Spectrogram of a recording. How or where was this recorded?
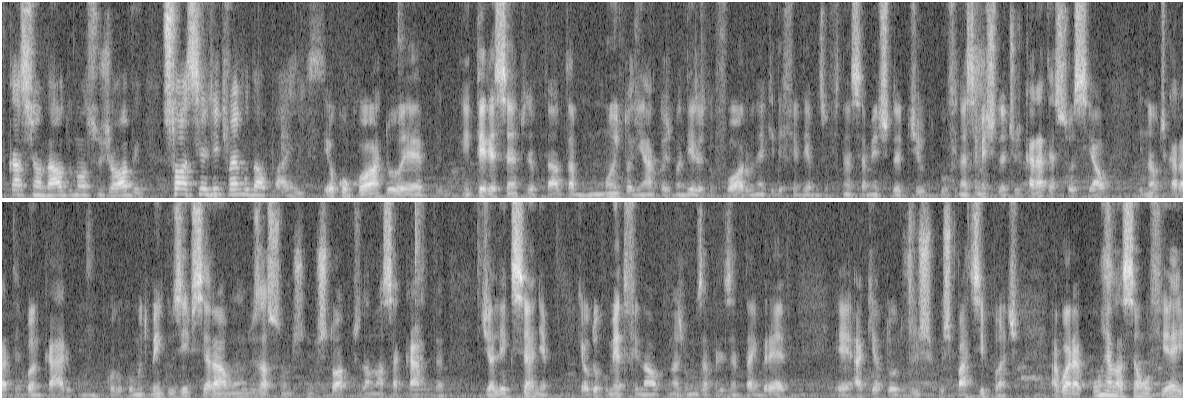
busy venue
